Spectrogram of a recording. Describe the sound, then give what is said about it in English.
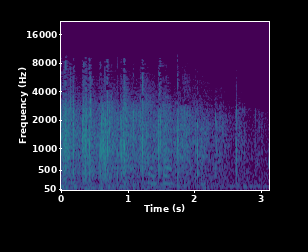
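An audience applauds the patients from Zimbabwe for their brave work, many overlapping hand claps forming a dense, crackling wash of sound that gradually tapers off over a few seconds. “And I just want to applaud the patients from Zimbabwe for doing brave work.”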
